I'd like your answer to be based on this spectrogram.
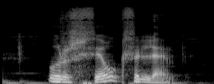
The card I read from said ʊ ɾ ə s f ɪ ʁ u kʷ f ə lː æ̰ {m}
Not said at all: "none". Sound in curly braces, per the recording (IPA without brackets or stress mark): m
